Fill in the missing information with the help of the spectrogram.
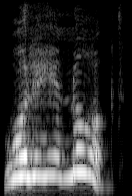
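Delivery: high, loud, stretched exclamation; amazed shout. Real, not acted. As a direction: cry it out slowly in amazement. Amazed at the knockout.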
